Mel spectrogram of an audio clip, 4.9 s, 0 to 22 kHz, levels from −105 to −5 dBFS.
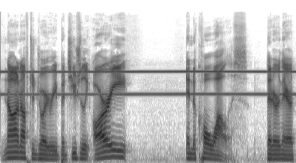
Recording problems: high-pitched whine; loud; throughout; 3.5 kHz, 7 dB below the speech

